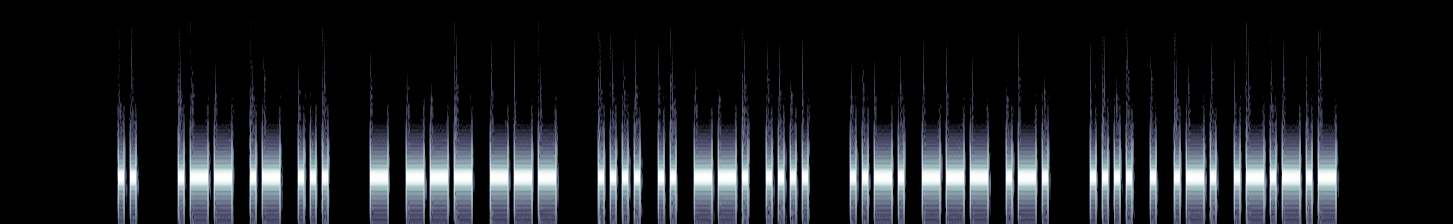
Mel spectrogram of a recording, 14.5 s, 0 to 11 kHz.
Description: Morse code, heard as a keyed tone, about 20 wpm, 700 Hz. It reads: I WAS TOO HIGH FOR HER.
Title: Sentences from Top 1000 Words - Review Part 1 - 20wpm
